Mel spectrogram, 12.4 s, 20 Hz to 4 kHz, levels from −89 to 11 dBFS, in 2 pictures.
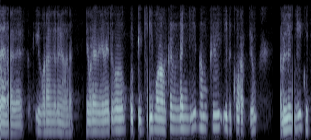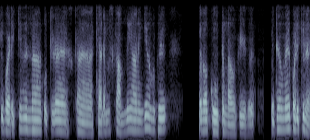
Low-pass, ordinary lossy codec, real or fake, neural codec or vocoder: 3.6 kHz; none; fake; codec, 32 kHz, 1.9 kbps, SNAC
